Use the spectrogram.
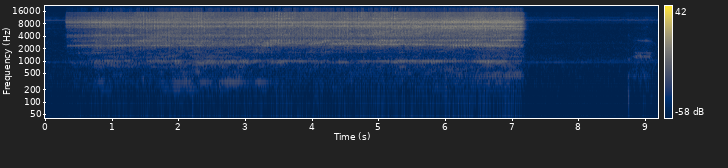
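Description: A shear scraper cutting wood on a lathe gives a sustained, even rasping hiss for about seven seconds, close and steady, then stops abruptly, leaving a faint motor hum.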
